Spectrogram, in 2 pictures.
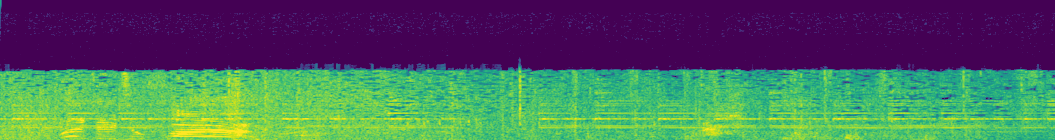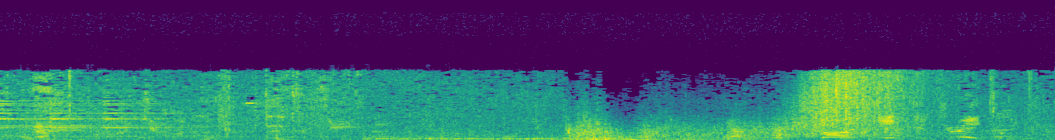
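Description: Ship cannons firing during a naval battle in the video game Assassin's Creed Freedom Cry, heavy booming blasts amid rumbling sea and wind ambience, with crew voices shouting over the noise.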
